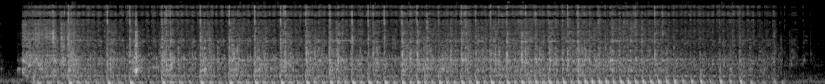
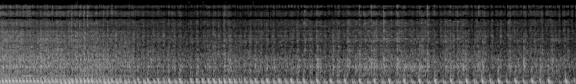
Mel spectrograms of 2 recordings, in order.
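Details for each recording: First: Old Briggs and Stratton garden tiller engine: fires rapidly about three beats a second for eight seconds, then fades and dies; owner suspects a clogged carburetor starving fuel and may need to pull it. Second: Free Briggs & Stratton tiller engine after carburettor cleaning, fresh gas and starting spray: single-cylinder chugs about three beats a second with uneven loping firing, as if cammed. Lumpy idle.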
